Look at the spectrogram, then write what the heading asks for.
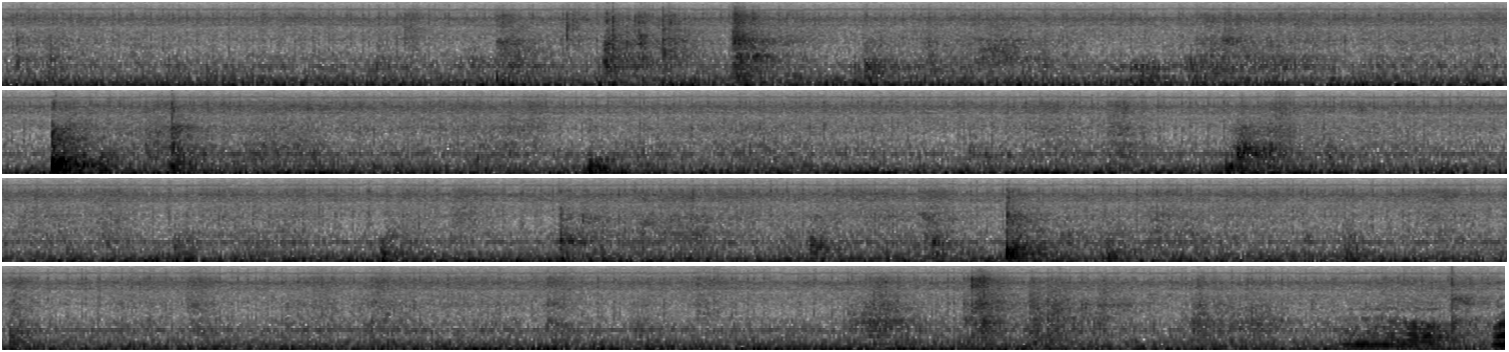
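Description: Hands mixing ground meat with curing salt and seasoning for homemade summer sausage, faint continuous squishing and rustling with occasional soft knocks, under a man's intermittent speech.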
